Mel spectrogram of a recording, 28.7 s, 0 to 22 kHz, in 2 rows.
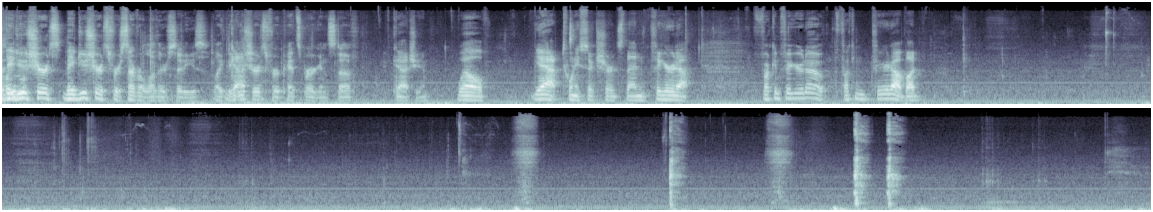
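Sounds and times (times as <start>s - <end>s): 
speech: 0.0s - 8.8s, 9.5s - 11.6s
low steady hum: 0.0s - 28.7s
short breathy sniffs: 20.8s - 21.1s, 23.9s - 24.4s.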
